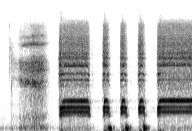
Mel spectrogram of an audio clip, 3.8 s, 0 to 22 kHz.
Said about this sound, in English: he wants a train whistle for Can- Canada's 145th anniversary.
